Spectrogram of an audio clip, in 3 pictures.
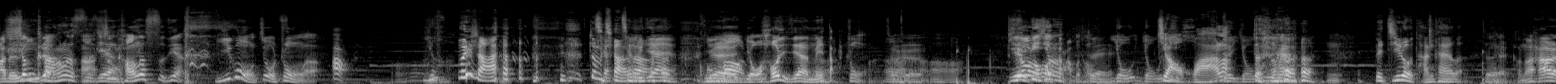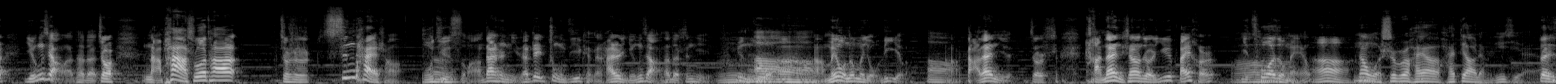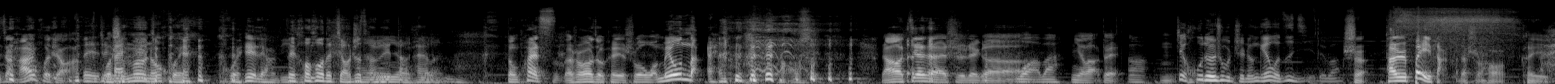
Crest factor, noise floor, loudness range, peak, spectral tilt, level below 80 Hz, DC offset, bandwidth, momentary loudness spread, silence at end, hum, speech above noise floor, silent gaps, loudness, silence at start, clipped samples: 20 dB; -44 dBFS; 5 LU; -2 dBFS; -5.5 dB/octave; -48 dBFS; under 0.1%; 15.5 kHz; 15 LU; 0 s; none; 22 dB; none; -22 LUFS; 0 s; under 0.1%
